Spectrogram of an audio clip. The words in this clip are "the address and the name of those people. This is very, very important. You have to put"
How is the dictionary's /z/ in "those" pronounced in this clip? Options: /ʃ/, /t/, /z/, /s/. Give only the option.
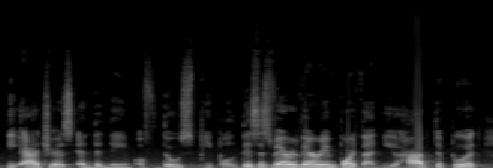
/s/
